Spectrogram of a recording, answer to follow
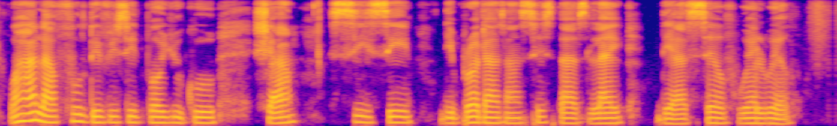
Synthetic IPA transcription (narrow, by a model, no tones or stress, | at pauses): waɦalafuldifisit̚bɔjuɡoʃasise | dəbɹɔdazãnsistaslaɪk | dɛasɛlfwɛlwɛl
